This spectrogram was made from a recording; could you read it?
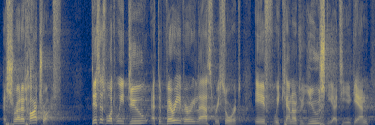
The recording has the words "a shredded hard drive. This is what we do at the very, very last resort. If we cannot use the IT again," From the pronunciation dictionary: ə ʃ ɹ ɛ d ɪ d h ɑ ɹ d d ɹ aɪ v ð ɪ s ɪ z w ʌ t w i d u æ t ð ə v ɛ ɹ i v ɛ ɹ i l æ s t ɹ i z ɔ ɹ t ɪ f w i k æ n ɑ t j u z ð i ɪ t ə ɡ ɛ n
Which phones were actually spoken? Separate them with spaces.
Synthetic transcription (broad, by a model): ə ʃ ɹ ɛ d ɪ d h ɑ ɹ d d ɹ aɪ f ð ɪ s ɪ z w ʌ t w i d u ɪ t ð ə v ɛ ɹ i v ɛ ɹ i l æ s t ɹ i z ɔ ɹ t ɪ f w i k æ n ɑ t j u z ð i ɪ t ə ɡ ɛ n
